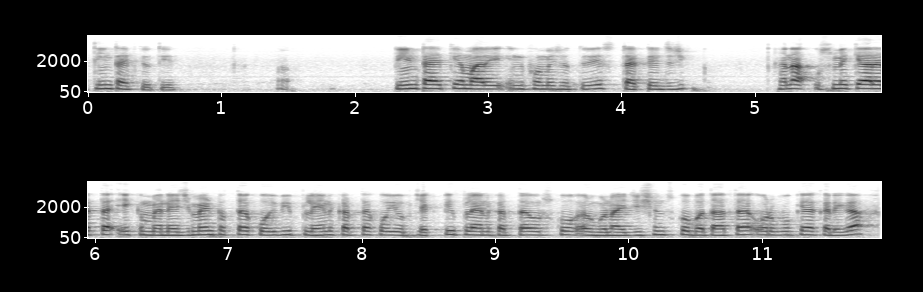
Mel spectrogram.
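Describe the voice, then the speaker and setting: A man's voice: sits high, lo-fi sound. A man teaching a basic computer class in a lecture style, explaining with everyday examples and often checking back with "है ना".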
